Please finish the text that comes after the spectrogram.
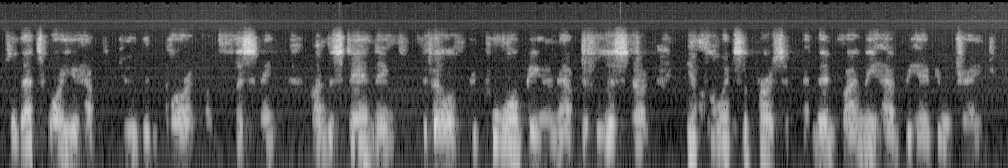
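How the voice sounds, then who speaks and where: An older man calmly explaining as an expert guest in a broadcast interview, pausing hesitantly as he goes. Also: mid-range voice. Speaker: interview guest, former police hostage negotiator. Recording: clearly noisy with a hum.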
